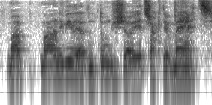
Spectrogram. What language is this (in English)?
Welsh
